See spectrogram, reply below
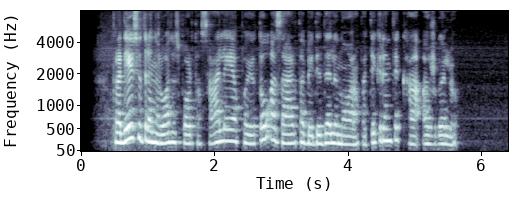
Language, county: Lithuanian, Šiauliai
